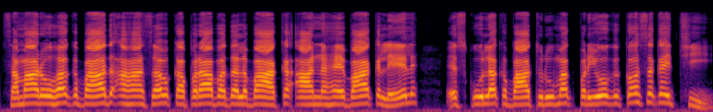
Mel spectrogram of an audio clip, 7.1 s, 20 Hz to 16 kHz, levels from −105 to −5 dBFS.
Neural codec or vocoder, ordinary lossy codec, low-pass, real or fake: none; none; 10.8 kHz; real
